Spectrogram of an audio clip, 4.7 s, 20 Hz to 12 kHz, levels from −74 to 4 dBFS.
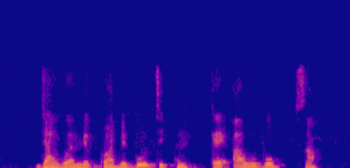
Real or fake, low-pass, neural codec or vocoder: fake; 7.2 kHz; codec, 16 kHz, 2 kbps, FreqCodec, smaller model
